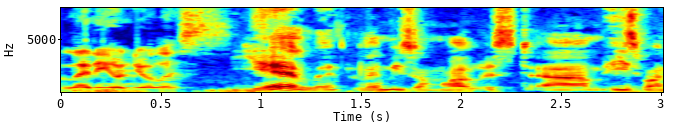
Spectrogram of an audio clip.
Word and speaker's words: Lemmy: My number 3 is Lenny Kilmister. I think I pronounced that correctly. Lemmy, yeah.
